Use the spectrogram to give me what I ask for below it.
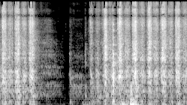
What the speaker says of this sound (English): that other little grater I've got, that's quite good for zest and stuff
